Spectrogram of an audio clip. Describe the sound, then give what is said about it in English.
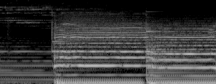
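After a half-second of faint tone, loud music abruptly kicks in with full, sustained chords, shifting to a new chord about a second later; no one speaks. “Could I please have all the lights turned down low? Thank you. Music, please.”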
